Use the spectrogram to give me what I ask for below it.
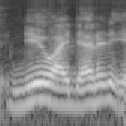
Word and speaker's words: NeuIdentity: It's New Identity. It's spelled N-E-U, like neuroscience, neuroplasticity, neurodiversity.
